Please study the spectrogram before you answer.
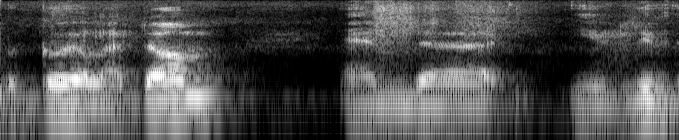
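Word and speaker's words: Gad: Um I I we pronounce it God because of the the vow underneath.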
